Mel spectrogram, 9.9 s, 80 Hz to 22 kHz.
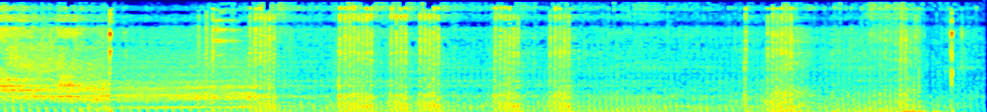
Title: LED headlight install complete. Weird noise from chain though. Coleman B200R minibike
